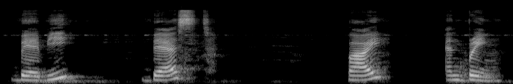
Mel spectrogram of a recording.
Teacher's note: Organ use is lips, produced by uttering two lips together as in sound ba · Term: Bilabial sound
